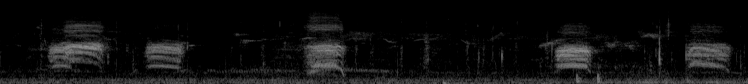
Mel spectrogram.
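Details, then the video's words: Harsh, nasal crow caws from birds fighting over food, given singly or in pairs with long pauses of one to two seconds, over a steady low hum. "Crow Sound of Kaka | Clear Crystal Crow Bird Crowing Sounds | Crow Bird live Crowing Sounds"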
